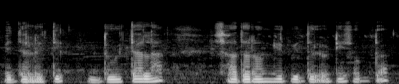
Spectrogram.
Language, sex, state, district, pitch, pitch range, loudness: Bengali, male, Tripura, West Tripura, 120 Hz, 115-125 Hz, -18 LUFS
